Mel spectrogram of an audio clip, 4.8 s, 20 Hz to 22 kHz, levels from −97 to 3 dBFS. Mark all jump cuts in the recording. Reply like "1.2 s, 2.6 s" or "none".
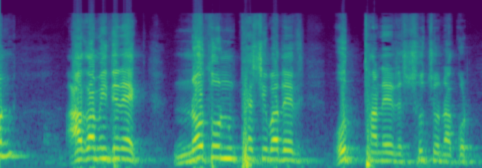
3.2 s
